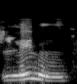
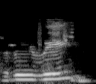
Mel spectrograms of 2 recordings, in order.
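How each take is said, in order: First: The name is said with clear L sounds. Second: The name is said with rolled R sounds.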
